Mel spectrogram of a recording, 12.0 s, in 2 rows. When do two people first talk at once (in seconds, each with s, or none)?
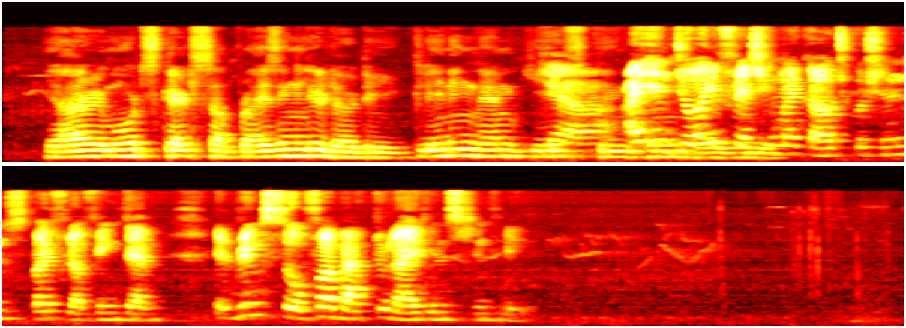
3.6 s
